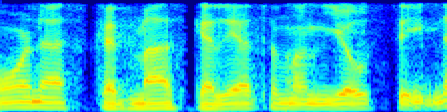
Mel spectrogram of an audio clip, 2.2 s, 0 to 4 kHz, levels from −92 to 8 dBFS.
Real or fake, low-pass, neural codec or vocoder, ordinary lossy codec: fake; 3.6 kHz; codec, 16 kHz in and 24 kHz out, 0.4 kbps, LongCat-Audio-Codec, two codebook decoder; AAC, 24 kbps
